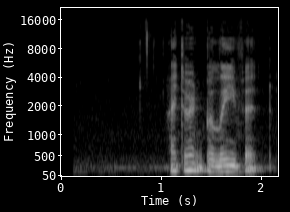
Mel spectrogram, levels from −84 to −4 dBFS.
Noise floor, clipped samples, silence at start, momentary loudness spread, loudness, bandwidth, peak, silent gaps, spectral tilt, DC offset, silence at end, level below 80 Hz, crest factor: -65 dBFS; under 0.1%; 1.05 s; 19 LU; -36 LUFS; 16 kHz; -20 dBFS; none; -5 dB/octave; under 0.1%; 0.15 s; -82 dBFS; 20 dB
